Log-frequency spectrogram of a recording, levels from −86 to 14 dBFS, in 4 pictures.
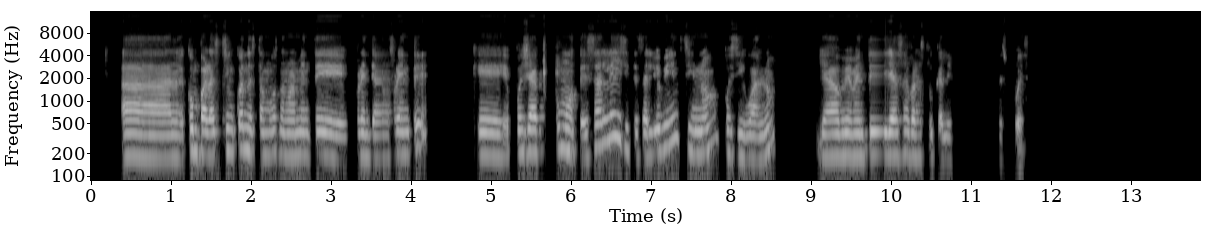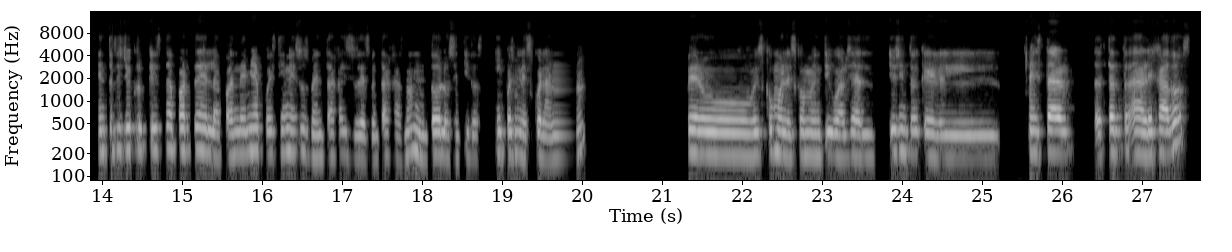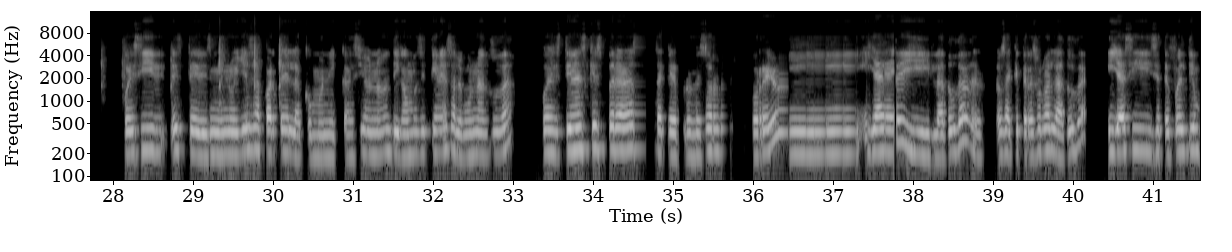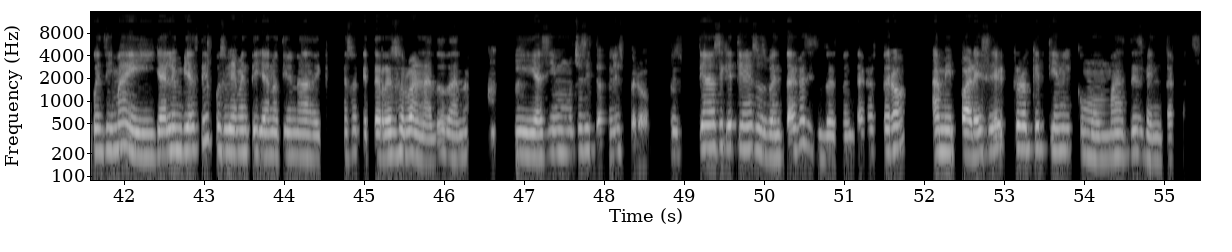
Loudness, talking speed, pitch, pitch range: -25 LUFS, 175 wpm, 200 Hz, 185-215 Hz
